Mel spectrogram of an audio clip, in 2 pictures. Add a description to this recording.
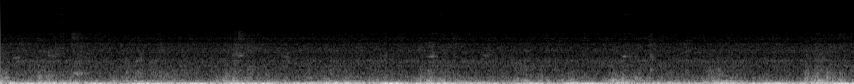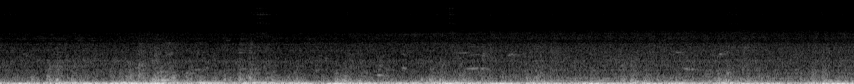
from Yingge Station to Shulin Station, Zoom H4n + Soundman OKM II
